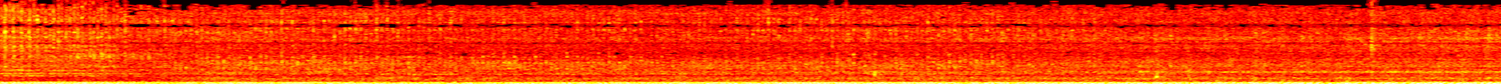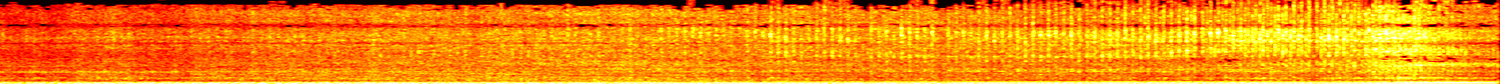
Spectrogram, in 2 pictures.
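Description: A second sports car engine idles with a deep rumble as it rolls past close by.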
